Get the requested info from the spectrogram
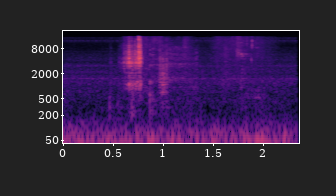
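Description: Soft mouth sounds of a person tasting whiskey: a brief noisy smack or breath about half a second in, then a couple of faint clicks, over a low steady room hum.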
